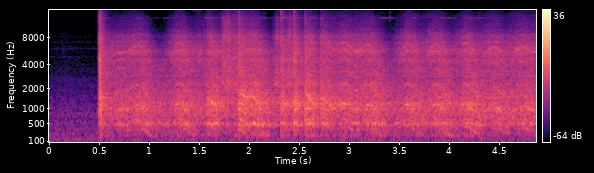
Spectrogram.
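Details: 2004 Pontiac Grand Am GT after sitting nearly five years, with antifreeze in the oil and injectors possibly stuck closed, run on sprayed carb cleaner: engine catches abruptly, runs ragged and uneven, surging and stumbling; cause suspected, not confirmed.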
